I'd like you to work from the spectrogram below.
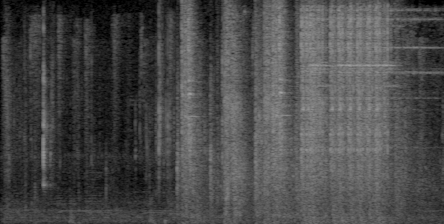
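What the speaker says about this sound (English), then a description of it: "we can hear the shooting in the distance of the lost platoon at this point" Distant gunfire crackles in the Vietnam-era Arma game battle at Long Tan, with a steady wash of scattered shots that swells in the middle and holds to the end, and no talk over it.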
